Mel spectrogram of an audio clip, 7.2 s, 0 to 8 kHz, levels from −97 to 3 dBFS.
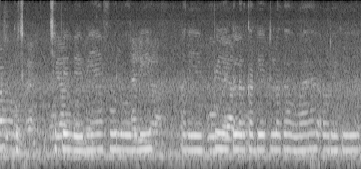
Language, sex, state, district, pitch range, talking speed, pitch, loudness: Hindi, female, Haryana, Jhajjar, 225-240 Hz, 165 wpm, 235 Hz, -16 LUFS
